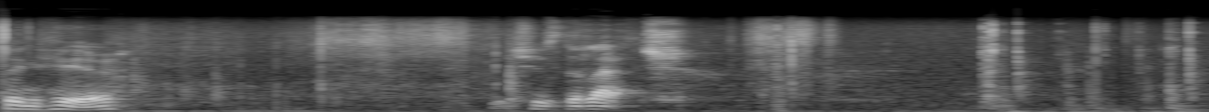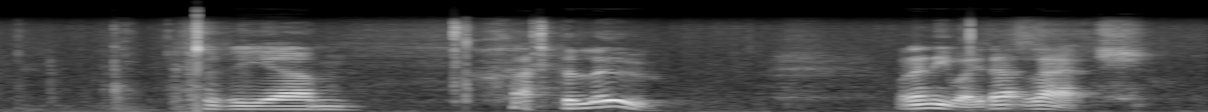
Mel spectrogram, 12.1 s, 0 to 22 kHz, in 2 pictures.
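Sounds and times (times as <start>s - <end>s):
door latch clicking: 4.9s - 6.2s.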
